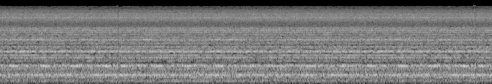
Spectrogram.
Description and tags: Created using spectral freezing max patch. Some may have pops and clicks or audible looping but shouldn't be hard to fix.
Perpetual, Soundscape, Freeze, Atmospheric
